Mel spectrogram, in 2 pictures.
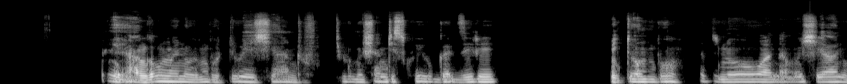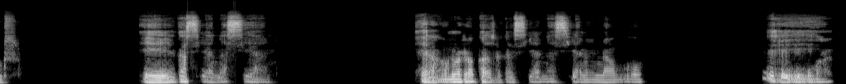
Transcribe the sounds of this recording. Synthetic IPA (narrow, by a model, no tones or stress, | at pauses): eɦa̰ŋɡeumweniwe̞mubʱutiwe̞t͡ʃianduu̥kutiuno̞ʃandiswekuɡʱad͡zire | mito̞mbo̞ | rino̞wana̰mwet͡ʃiandu̥ | jakasijanasijana | a̰ṵno̞ɾapaʐakasijanasijananawo | e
